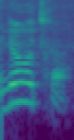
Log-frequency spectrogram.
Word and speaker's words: nôtres: Our ones, les nôtres, same with votre, okay. So that's got to sound different than notre. Okay, it's a longer sound.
